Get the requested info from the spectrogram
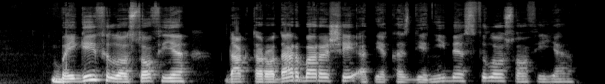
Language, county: Lithuanian, Klaipėda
